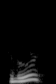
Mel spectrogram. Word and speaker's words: DeBoer: Speaking of the Stars, speaking of Dylan's hockey teams, did you see the news that can't pronounce his name? DeBoer. DeBoer.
